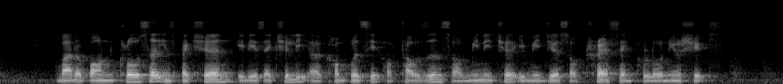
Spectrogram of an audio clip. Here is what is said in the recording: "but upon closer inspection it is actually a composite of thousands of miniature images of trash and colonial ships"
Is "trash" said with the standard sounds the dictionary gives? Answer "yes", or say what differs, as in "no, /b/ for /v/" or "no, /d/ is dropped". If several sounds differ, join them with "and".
no, /s/ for /ʃ/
